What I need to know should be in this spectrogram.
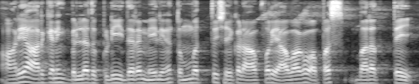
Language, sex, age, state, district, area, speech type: Kannada, male, 30-45, Karnataka, Chitradurga, rural, read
